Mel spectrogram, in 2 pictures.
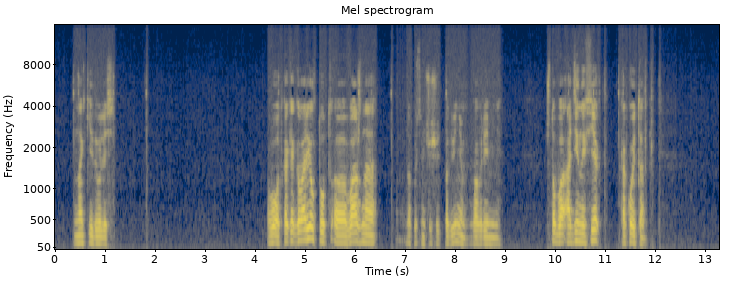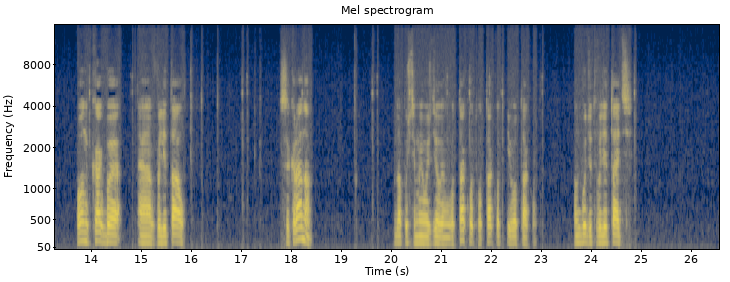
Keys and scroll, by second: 11.8 ctrl+d, 16.0 m, 17.3 Delete.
